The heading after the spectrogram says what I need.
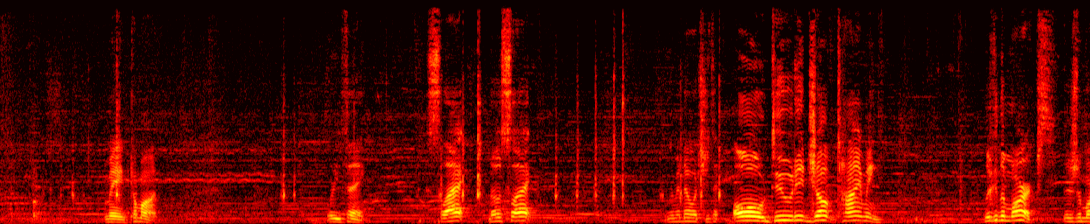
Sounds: Speech, Music

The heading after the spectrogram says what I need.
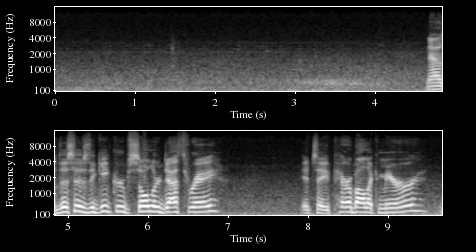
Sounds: Speech

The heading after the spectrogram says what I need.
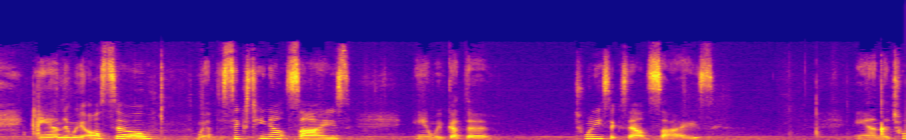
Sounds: Speech

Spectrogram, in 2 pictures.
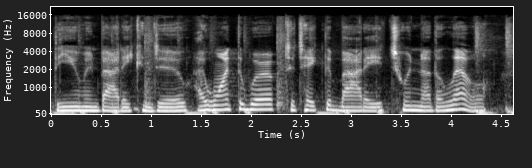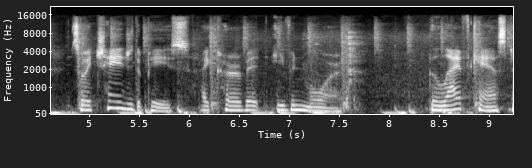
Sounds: Speech, Music

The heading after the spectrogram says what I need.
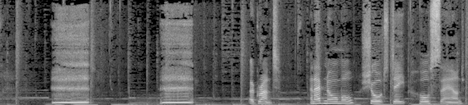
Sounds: Speech, Music

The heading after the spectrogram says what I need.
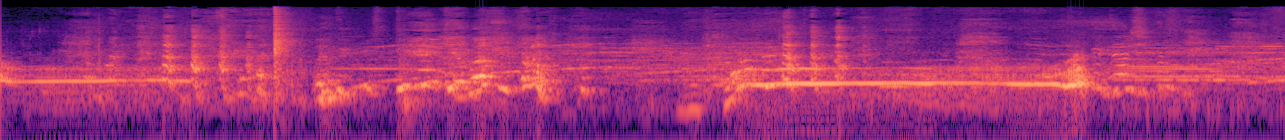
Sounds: dog howling

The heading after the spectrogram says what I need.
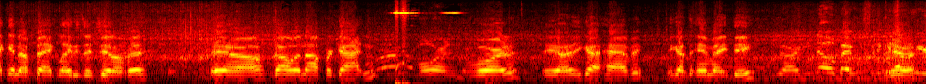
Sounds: Speech, Vehicle

